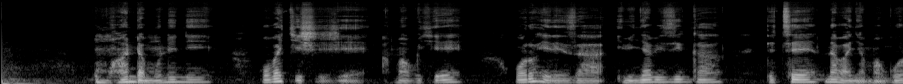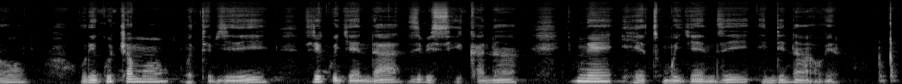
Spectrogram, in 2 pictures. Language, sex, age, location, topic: Kinyarwanda, male, 25-35, Nyagatare, finance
